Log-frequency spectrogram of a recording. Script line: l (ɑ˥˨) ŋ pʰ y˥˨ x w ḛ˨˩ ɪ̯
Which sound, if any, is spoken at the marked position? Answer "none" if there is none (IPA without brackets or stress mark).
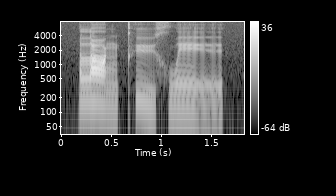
ɑ˥˨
